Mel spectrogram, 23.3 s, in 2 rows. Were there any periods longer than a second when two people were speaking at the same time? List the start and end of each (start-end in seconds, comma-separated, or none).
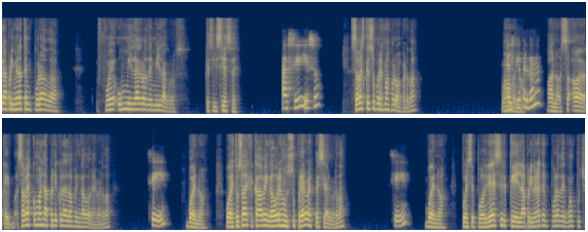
none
